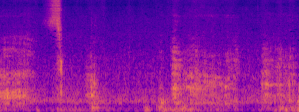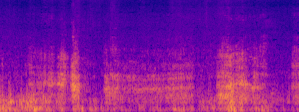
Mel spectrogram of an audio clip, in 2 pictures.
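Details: A pit bull pup playing and pulling on a leather glove growls in low, rumbling bursts, with brief sharper sounds breaking through.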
